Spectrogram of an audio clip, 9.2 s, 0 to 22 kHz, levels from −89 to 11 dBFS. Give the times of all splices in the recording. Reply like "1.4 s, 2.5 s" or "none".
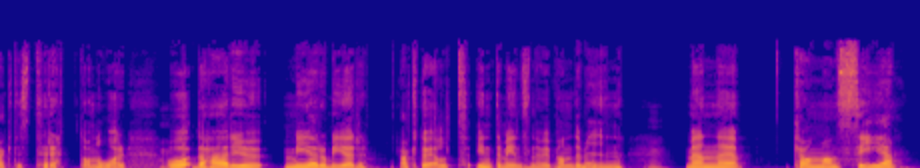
none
